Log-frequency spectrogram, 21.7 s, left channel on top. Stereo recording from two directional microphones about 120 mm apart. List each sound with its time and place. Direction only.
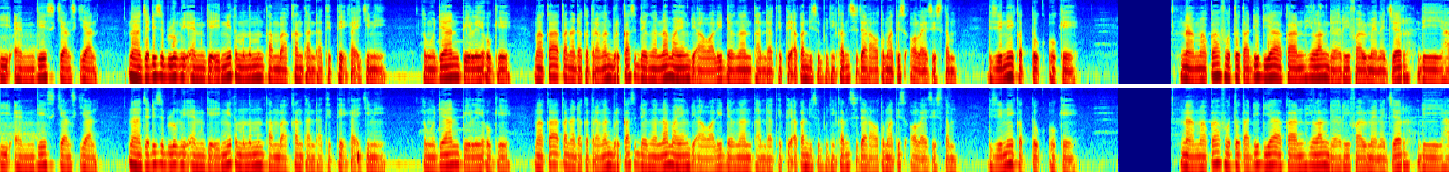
0.0 s speech: 30° left (ahead or behind)
17.7 s speech: 40° left (ahead or behind)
